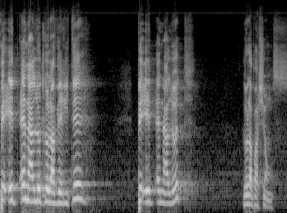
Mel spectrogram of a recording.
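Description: A man's raised, projected voice, high in pitch and bright, sharp in tone, with ordinary pitch variation, a fairly slow pace and long, frequent pauses over a quiet background. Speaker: imam giving Friday sermon. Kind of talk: Friday sermon (khutbah) mixing French, Creole and Arabic. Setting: mosque. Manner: earnest, exhortative, preacherly; rhetorical questions addressing the congregation. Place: church. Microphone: podium.

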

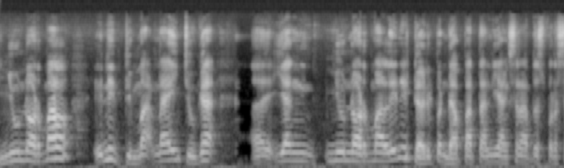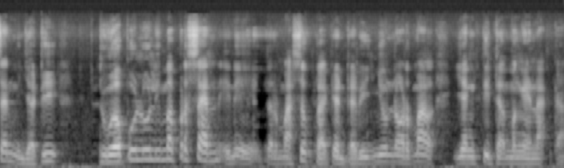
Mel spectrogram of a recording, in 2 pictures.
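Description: This man talks at a fairly slow pace, his high-pitched voice carrying lively intonation. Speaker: university lecturer. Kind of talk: webinar presentation. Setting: video call. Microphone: video call.

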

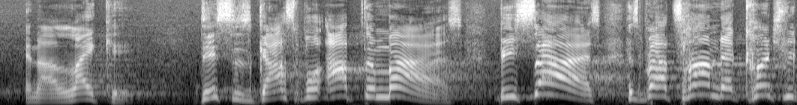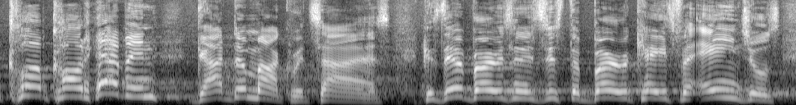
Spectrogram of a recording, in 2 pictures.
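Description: A man's raised, projected voice swings very widely in pitch. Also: moderate pace. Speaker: spoken word poet. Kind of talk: poetry performance. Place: hall.

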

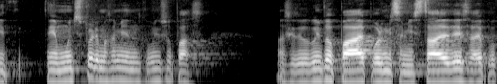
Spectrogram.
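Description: A man talks at a very fast pace with long, frequent pauses. His intonation is monotone and flat over a quiet background. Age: 20s. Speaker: young entrepreneur and chef; guest. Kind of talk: interview testimony. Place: studio. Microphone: lapel.

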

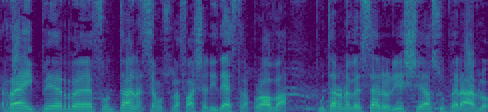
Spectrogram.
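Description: A man with a fairly high pitch talks at a fairly quick pace in fairly even intonation, with noticeable background noise behind him. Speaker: sports commentator. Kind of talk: live-style sports commentary voiceover over match highlights. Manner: fast, rattling off play-by-play in a brisk, even, reporter-like tone.

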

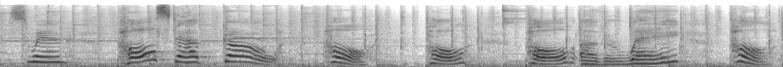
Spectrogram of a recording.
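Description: Faint music plays behind a woman with a high-pitched voice. She talks at a very slow pace, with long, frequent pauses. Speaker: fitness trainer. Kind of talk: workout instruction. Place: gym.

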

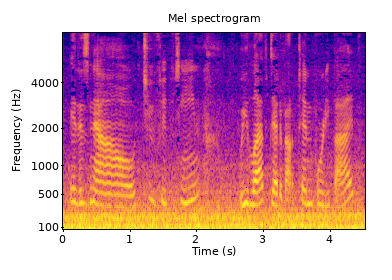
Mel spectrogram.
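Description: Loud background noise surrounds a woman speaking. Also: dry sound with no echo. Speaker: family road trip vlogger. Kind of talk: casual vlog chat. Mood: wry, mildly annoyed. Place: car. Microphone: phone near.

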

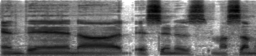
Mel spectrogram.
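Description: A man's very deep, low voice in a North Carolina accent, flat and monotone, with audible room echo and noticeable background noise. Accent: North Carolina Southern US. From North Carolina, US South. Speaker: podcast host, gamer. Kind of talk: casual chat.

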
